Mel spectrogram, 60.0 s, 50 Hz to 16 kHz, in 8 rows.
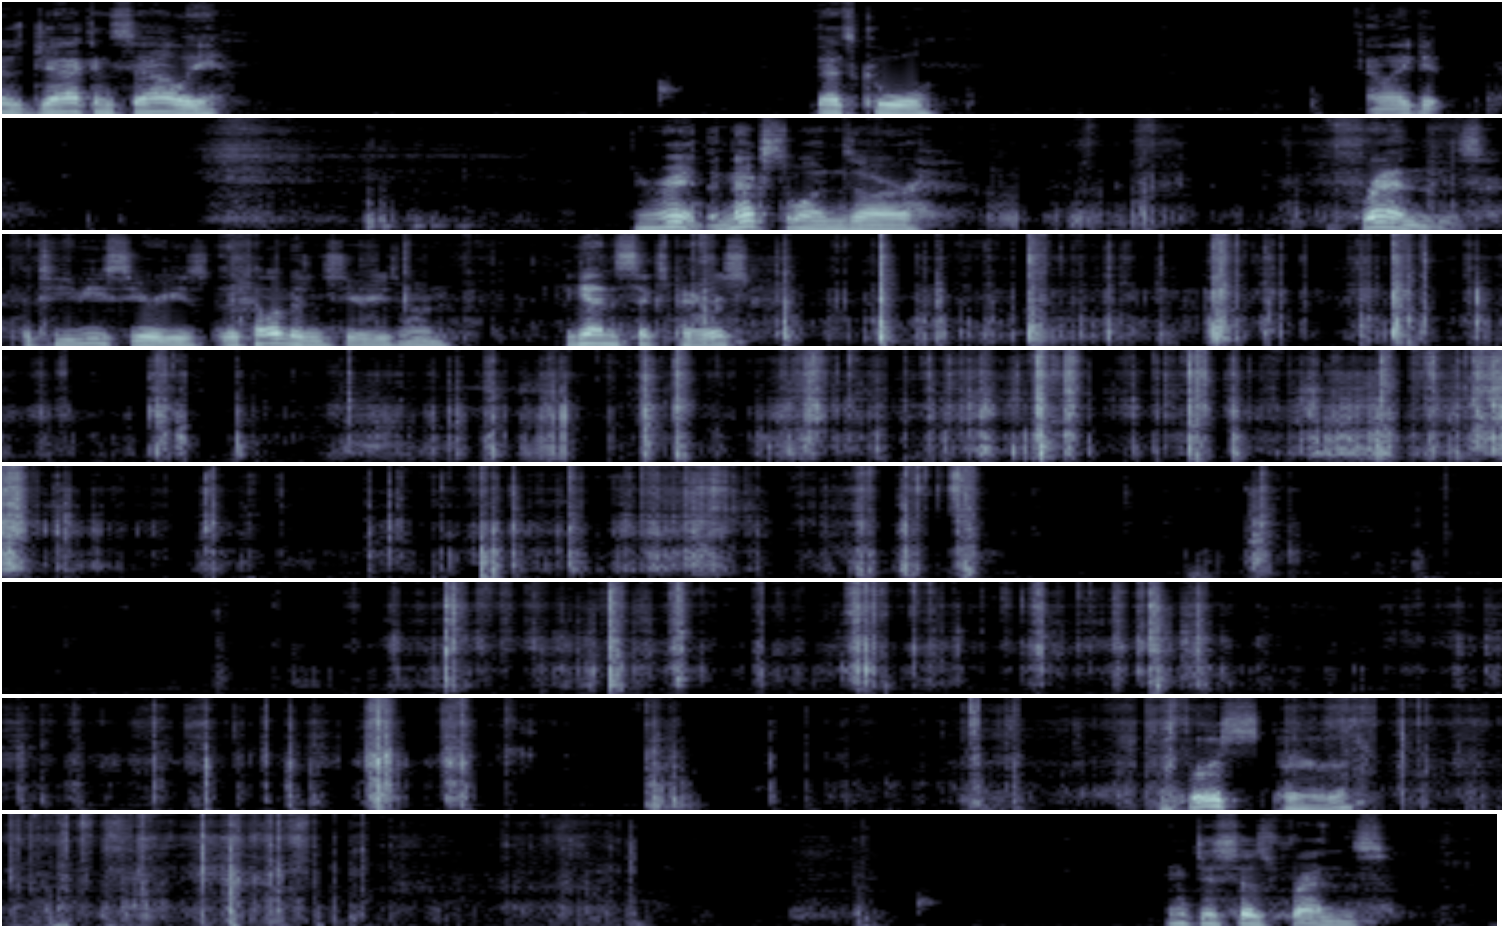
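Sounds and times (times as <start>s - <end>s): packaging tearing and crinkling: 17.8s - 31.2s, 31.8s - 34.9s, 39.2s - 47.6s.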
